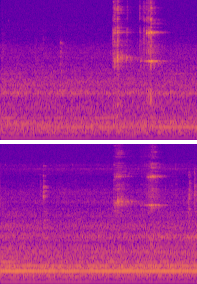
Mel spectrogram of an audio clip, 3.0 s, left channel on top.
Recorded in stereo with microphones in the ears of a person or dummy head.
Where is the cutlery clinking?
65° left (ahead or behind), 1.4 m.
